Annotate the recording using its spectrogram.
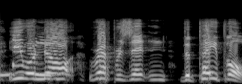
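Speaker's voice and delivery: terrible fake English accent. Imagining listeners across the pond reacting to the podcast, bad English accent. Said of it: "We're going to have the worst English accents ever".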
